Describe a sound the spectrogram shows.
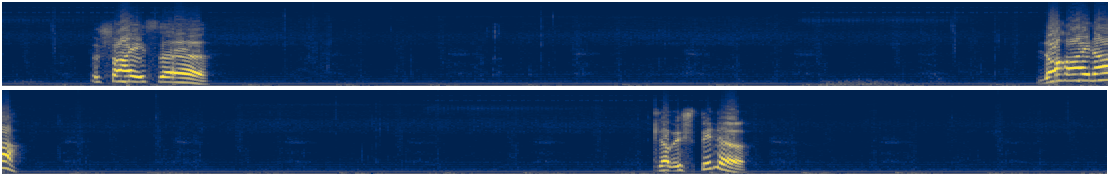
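Footsteps rustle steadily through grass.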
